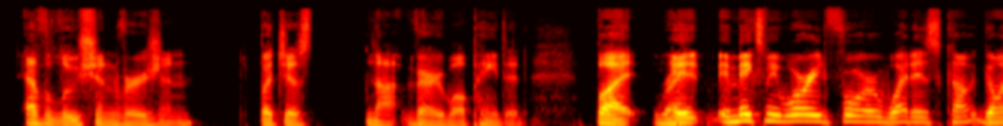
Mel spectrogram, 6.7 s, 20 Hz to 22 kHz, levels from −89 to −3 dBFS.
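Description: Speech recording with no technical faults to report.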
